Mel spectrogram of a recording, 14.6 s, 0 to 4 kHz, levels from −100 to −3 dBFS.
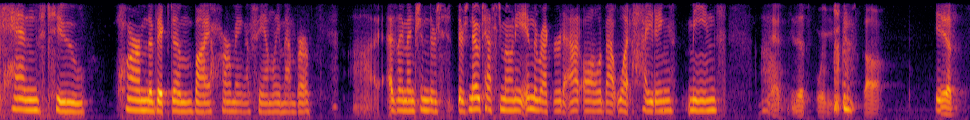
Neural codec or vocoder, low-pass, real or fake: codec, 16 kHz in and 24 kHz out, 2.2 kbps, FireRedTTS-2 codec; 3.6 kHz; fake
